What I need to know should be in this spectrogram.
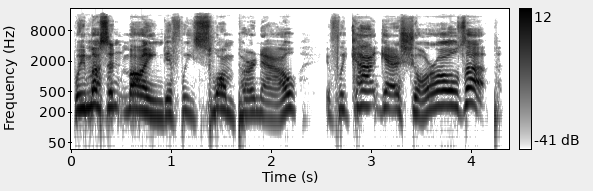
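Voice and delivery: high, rising urgent captain voice; captain's voice. Acted. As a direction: push the men like a desperate captain. Captain urging rowers on.

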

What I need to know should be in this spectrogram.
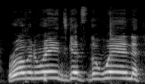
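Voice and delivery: high, slowed words through laughter; laughing announcement. Real, not acted. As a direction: push the result out while cracking up. Resumes recap while still cracking up.

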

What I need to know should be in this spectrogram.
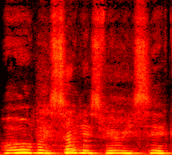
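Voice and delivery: high, meek and mopey; mock sad meek voice. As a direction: whimper it like a sad little mouse. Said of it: "she sounds like she's sad the whole time 'cause she's so quiet".

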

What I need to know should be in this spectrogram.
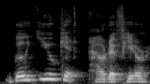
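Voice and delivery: high, loud desperate plea; beseeching yelp. A narrator's reading. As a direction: yelp it imploringly. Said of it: "he yelped beseechingly".

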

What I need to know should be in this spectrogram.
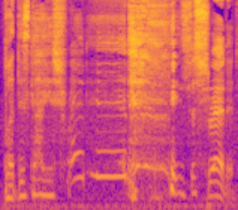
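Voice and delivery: awed. Real, not acted. Host gushing about the fighter's physique, slow and awed. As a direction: marvel at how ripped he is. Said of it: "awed about fighter's physique".

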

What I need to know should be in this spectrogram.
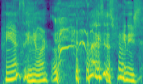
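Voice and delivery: cartoon Mexican accent, laughing through it. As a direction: put on a hammy cartoon Mexican voice. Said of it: "That's my favorite Mexican accent".

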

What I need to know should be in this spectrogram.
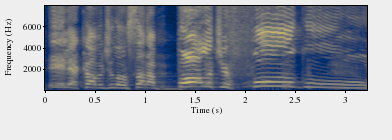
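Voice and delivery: loud, high excited play-by-play; esports caster. Retold or imitated. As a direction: call the fireball like a caster. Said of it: "Tipo assim". (narrador de esports empolgado)

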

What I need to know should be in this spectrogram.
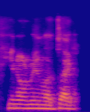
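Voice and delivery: ordinary delivery

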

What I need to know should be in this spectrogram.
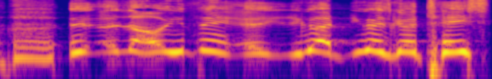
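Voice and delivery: high, halting, hammed-up urging; mock excited discovery. First milk drinker urging others to taste, mock excited discovery. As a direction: gasp out a discovery to friends.

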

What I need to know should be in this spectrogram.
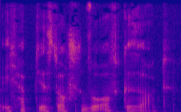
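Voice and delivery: usual speaking voice

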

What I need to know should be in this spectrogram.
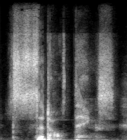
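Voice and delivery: slow whispered aside; whispered grown-up complaint. Real, not acted. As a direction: breathe it out in a whisper.

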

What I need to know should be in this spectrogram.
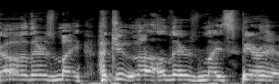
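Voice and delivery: high-pitched hammed-up cry for help; mock panic. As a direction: pretend to panic as your soul escapes. Acts out losing soul while sneezing.

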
